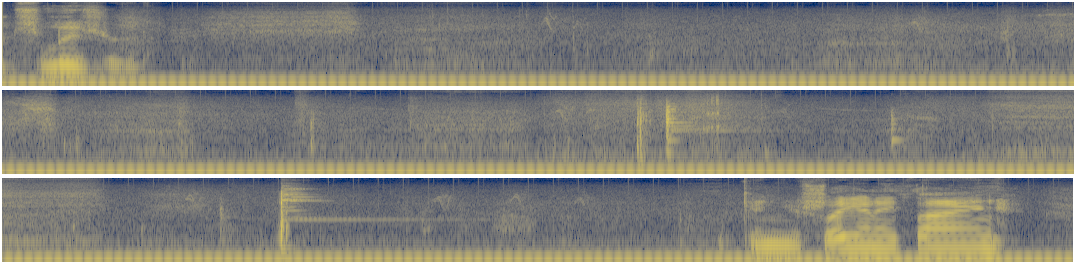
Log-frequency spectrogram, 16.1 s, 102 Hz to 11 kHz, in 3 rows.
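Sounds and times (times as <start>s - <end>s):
steady low hum: 0.0s - 16.0s
sharp metallic clangs: 12.0s - 13.4s.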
